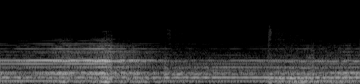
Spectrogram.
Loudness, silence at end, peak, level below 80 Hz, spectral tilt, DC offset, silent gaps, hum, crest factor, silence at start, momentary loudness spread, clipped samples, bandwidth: -30 LUFS; 0 s; -14 dBFS; -52 dBFS; -9.5 dB/octave; under 0.1%; none; none; 16 dB; 0 s; 8 LU; under 0.1%; 6.4 kHz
